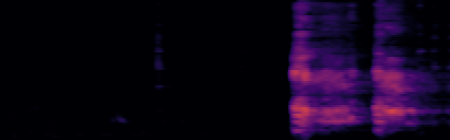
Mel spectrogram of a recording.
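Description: A young girl coughing twice in quick succession, about one and a half seconds in, after a quiet stretch.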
